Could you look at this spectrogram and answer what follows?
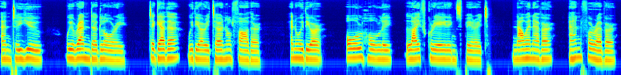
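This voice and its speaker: A woman with a fairly low voice recites prayers slowly and reverently. Each line is measured and even. The sound is dry and close, with no room around it. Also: clean tone, no room sound. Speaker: prayer leader.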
